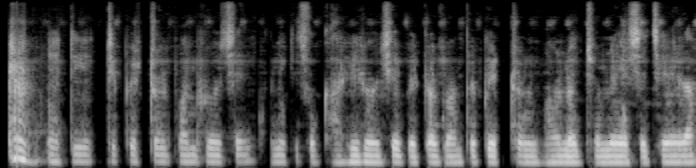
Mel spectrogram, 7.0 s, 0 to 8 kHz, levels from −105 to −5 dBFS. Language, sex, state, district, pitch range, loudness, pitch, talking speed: Bengali, male, West Bengal, North 24 Parganas, 110-120 Hz, -29 LUFS, 115 Hz, 155 wpm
